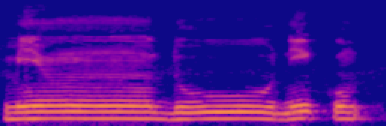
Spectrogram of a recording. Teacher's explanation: پیش کم، من دونکم، یہاں پہ بھی اقفا کا قاعدہ ہے، نون ساکن کے بعد حروف اقفا میں سے دال ہے، تو یہاں پہ بھی نون ساکن میں غنہ کریں گے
